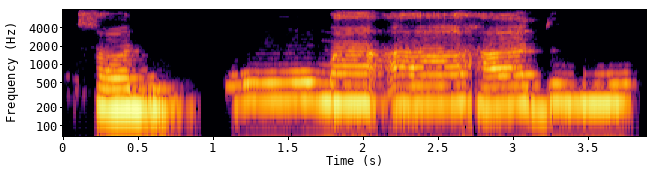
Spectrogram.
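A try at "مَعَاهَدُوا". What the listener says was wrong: Ma'ahadu. Nah, berarti Umi nadanya yang dirubah. Kalau Umi nada berhenti, Umi pasti ada hamzah. Mau 10 kali tetap ada hamzahnya. Jadi nadanya nada sambung saja. Ma'ahadu. Ma'ahadu.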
